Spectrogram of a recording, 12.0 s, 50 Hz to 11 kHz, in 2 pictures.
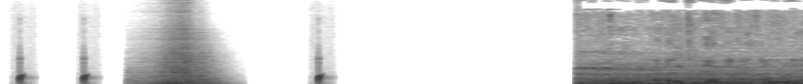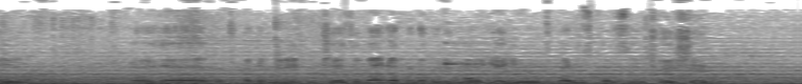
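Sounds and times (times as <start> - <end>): whoosh: 1.0 - 1.8.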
